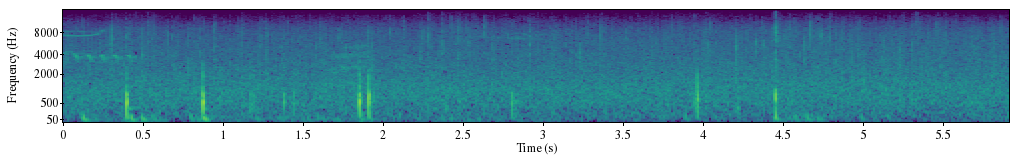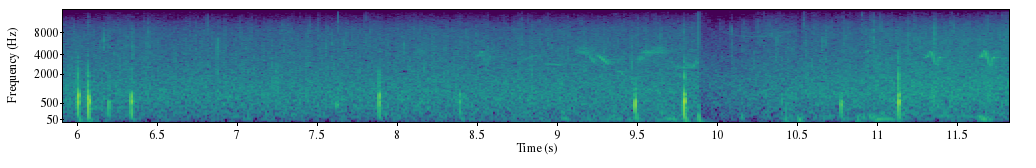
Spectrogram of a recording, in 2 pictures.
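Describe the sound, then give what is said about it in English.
Hail falling during a storm at Cherokee: a steady, rain-like hiss runs throughout, punctuated by scattered sharp clicks of stones striking a hard surface at irregular intervals. “hailstorm in progress”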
